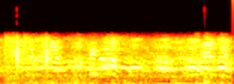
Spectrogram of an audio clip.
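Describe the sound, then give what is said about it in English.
A football crowd of Wolves fans roars and shouts in protest, wanting a red card in a match against Crusaders, a dense, steady wall of angry voices with rising swells of yelling and no single voice standing out. “Well, I can hear what the Wolves fans think. They want red.”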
